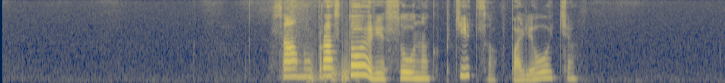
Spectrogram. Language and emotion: Russian, sad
